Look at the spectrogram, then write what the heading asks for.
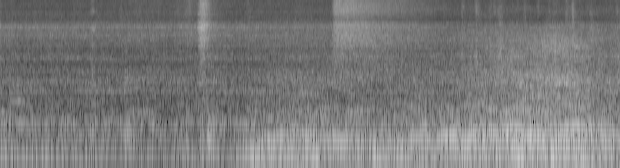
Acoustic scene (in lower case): bus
